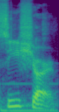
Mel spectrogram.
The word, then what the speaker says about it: C#: to access the API is that pronounced CP like in music or cound like C hashtag it is CP yep C Shar quote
